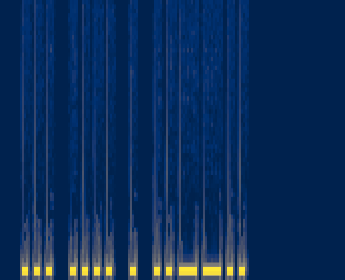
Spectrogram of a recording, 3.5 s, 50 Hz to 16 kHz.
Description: Morse code, heard as a keyed tone, about 20 wpm, 700 Hz. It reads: SHE?
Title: Sentences from Top 1200 Words 20wpm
